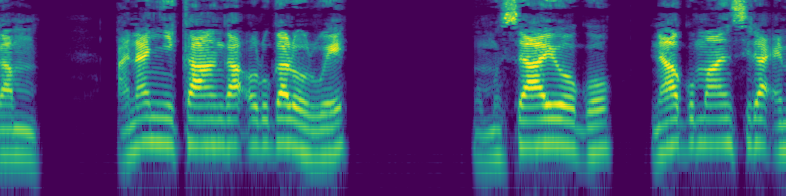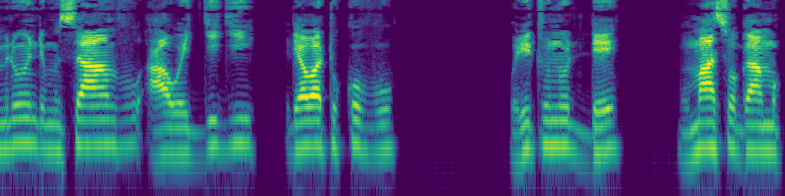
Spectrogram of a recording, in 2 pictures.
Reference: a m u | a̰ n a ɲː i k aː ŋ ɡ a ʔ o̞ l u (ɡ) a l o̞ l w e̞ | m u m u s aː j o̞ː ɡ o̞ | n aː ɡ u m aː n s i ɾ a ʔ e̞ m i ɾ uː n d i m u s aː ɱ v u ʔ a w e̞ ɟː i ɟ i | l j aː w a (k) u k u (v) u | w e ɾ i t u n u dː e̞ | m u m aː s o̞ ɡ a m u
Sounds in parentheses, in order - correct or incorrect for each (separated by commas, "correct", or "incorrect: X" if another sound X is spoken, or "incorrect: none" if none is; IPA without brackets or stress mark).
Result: correct, incorrect: t, correct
